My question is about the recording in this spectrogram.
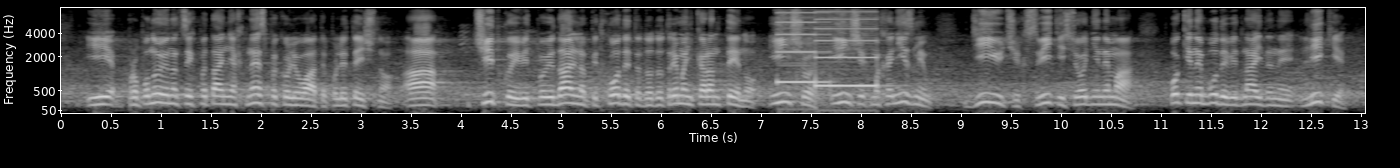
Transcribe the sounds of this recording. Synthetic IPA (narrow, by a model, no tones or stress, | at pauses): ipɾɔpɔnujʊnɐt̪sɪxpɪt̪ɑnʲːɐxnɛspekʊlʲʊʋɑt̪ɪpɔlʲit̪ɪt͡ʃnɔ̰ɐ | t͡ʃit̪kɔiʋʲid̪̚pɔʋʲid̪ɑlʲnɔpʲid̪xɔd̪ɪt̪ɪd̪ɔd̪ɔt̪ɾɪmɐnʲkɐɾɐnt̪ɪn̪ʊinʃɔinʃɪxmexɐnʲizmʲiw | dʲijʊt͡ʃɪxsʲʋʲitʲisʲɔɦɔdʲnʲinemɑ̰ | pɔkʲɪnebud̪eʋʲid̪nɑjd̪e̞nɪlʲikʲḭ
